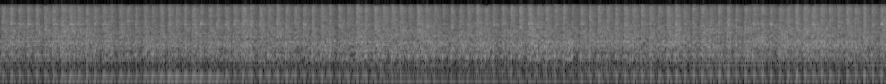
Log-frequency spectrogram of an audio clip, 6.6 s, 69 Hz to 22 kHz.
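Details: 1959 Gravely L/LI single-cylinder engine with 20-over piston, oil that drained out mostly water, throttle bumped up: fast even thumping under loud exhaust, no knocks or misses; runs well with awesome oil pressure; normal running.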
